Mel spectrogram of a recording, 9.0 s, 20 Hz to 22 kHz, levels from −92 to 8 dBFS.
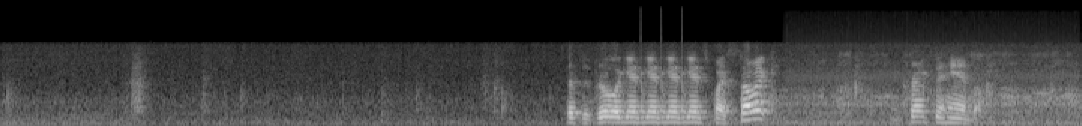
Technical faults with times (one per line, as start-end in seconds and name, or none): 5.33-5.84 repeated frames
6.49-9.02 mains buzz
